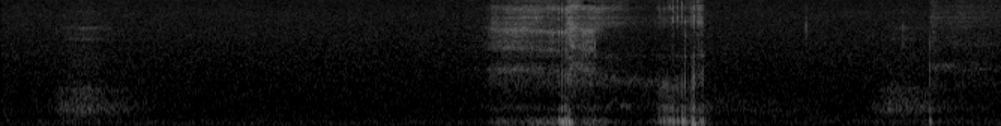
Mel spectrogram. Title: Corgi and owner snoring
